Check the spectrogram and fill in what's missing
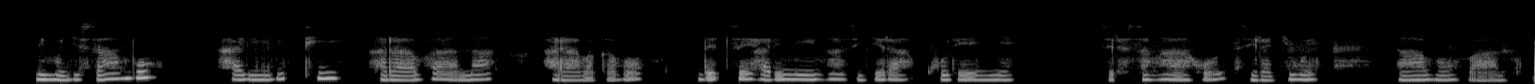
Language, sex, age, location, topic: Kinyarwanda, female, 18-24, Huye, agriculture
